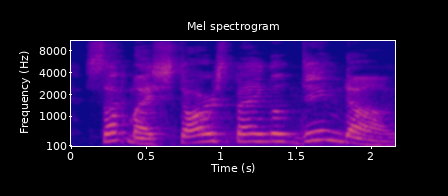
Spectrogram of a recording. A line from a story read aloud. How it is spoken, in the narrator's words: yelled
